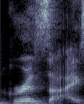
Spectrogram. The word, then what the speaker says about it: grisaille: And then someone else is asking, so it's not on Versailles, it's on grisaille.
